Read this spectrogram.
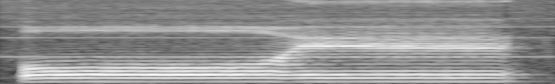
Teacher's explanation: la lengua va a ir más adelante en la segunda vocal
